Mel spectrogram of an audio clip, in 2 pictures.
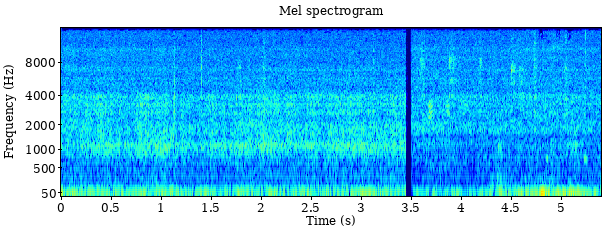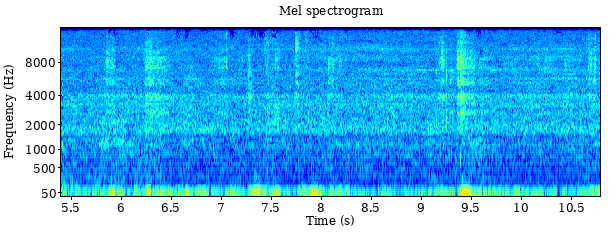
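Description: Low, steady wind rumble on the microphone, with a few faint short clicks and a momentary dropout about three and a half seconds in.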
